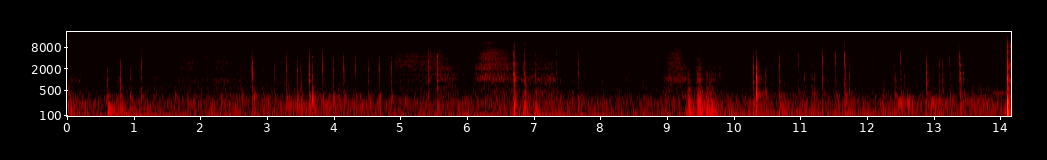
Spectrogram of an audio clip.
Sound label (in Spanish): Estabilizadores Logitech G PRO X TKL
